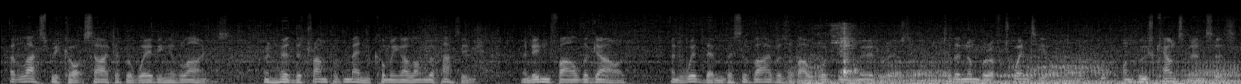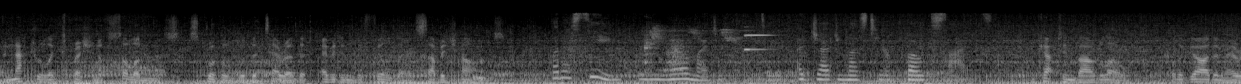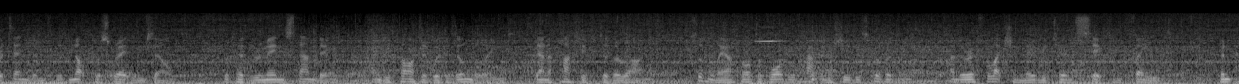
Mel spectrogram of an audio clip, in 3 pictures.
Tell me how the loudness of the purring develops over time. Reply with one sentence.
The loudness of the purring goes down.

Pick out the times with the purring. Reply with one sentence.
You can hear the purring from 7.8 to 37.1 s.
